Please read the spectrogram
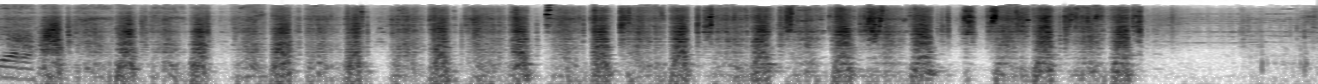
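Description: A sharp hand saw cutting through a sheet of plywood in quick, even back-and-forth strokes, about two to three a second. The sawing stops shortly before the end.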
